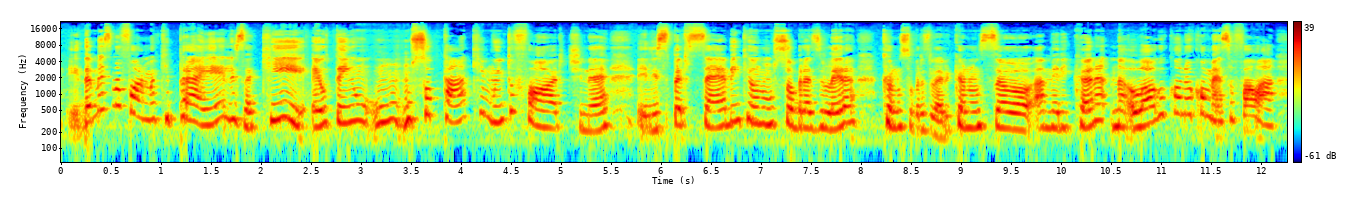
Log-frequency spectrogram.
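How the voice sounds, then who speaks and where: A woman's voice: high-pitched, bright, forceful tone. A young Brazilian woman with a Brazilian Portuguese accent, chatting casually to her viewers in a vlog, with frequent fillers and self-corrections. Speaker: vlogger.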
